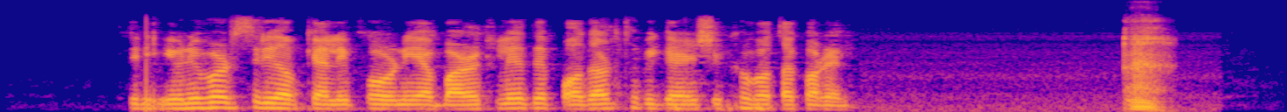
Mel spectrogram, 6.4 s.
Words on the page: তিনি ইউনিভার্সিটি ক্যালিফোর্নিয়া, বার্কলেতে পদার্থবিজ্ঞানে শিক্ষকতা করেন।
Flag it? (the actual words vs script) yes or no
yes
